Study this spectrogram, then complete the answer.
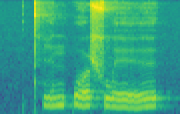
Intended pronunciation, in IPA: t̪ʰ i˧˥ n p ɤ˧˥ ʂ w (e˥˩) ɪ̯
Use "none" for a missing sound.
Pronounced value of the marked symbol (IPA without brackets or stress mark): e˨˩˦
